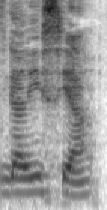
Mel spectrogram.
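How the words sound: The c is pronounced like an s. "we pronounce our C's with a S sound"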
